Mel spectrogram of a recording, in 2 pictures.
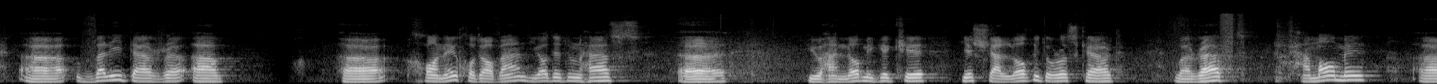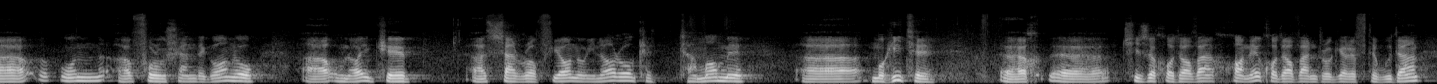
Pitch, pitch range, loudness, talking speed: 145 Hz, 135-160 Hz, -18 LUFS, 80 wpm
